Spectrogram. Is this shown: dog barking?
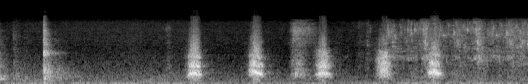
yes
